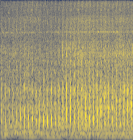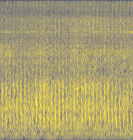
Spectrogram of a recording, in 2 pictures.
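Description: Helicopter rotor blades chopping: a fast, even beat that swells in over the first moment and then holds steady and loud.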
